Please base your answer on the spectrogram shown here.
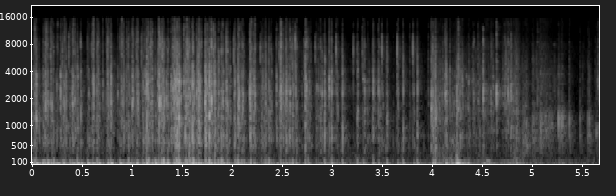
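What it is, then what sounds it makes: Plastic computer keyboard being typed on. Fingers type and tap the keys of a black plastic computer keyboard held vertically near the mic. Rapid, irregular plastic clicks each carry a dull low thump and a bright, dry snap that stops almost instantly. The tapping is dense at first, then grows sparser and softer toward the end.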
